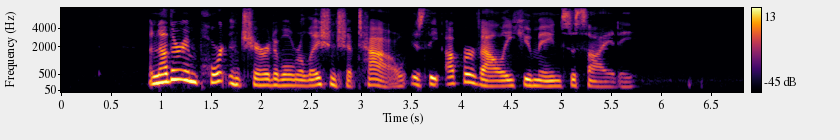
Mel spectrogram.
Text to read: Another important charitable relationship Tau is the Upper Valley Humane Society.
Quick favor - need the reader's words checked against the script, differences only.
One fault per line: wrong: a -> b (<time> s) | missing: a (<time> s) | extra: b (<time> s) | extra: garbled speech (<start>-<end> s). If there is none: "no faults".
no faults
